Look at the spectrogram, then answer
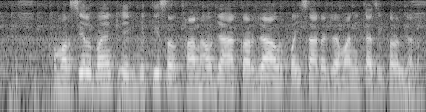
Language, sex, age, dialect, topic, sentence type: Bhojpuri, male, 31-35, Western, banking, statement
